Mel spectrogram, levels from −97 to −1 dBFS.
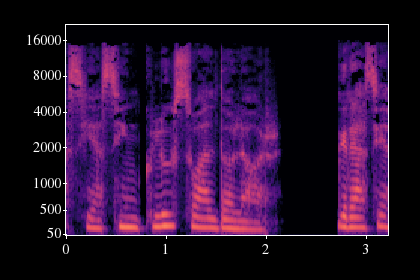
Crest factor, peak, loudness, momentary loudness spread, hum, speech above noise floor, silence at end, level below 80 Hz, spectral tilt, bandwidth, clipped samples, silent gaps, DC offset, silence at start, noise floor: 18 dB; -18 dBFS; -33 LUFS; 10 LU; none; over 56 dB; 0 s; -74 dBFS; -4 dB/octave; 16 kHz; under 0.1%; none; under 0.1%; 0 s; under -90 dBFS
